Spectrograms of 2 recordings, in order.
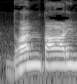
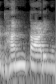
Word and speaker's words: ধ্বন্তারিম: ওম জবা কুসুম সংকাশম কাশ্যপেয়ম মহাদ্যুতিম অনেকে এখানে ধান তারিং বলেন, ব আছে, ও আছে না, দুটো ব, একটা বর্গীয় ব, একটা নর্মাল ব।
